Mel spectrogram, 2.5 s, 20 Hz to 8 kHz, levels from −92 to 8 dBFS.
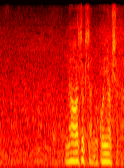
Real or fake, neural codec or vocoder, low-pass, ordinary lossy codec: real; none; 7.2 kHz; none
